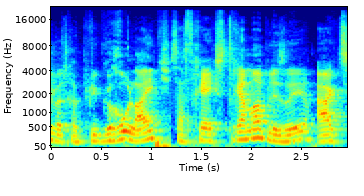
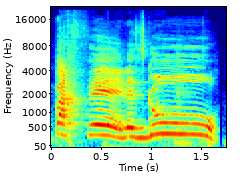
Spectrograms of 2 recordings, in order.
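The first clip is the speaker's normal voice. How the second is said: higher and loud triumphant cheer; excited cheer; 10 semitones higher, 11 dB louder, much slower than usual. Real, not acted. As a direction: celebrate the finished effect. Effet terminé avec succès. (cri de victoire aigu et fort)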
